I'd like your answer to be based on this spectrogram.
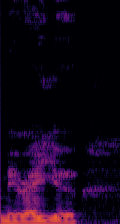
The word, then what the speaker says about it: Mireille: They pronounce it Mireille because of the... – Because Japanese consonants.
